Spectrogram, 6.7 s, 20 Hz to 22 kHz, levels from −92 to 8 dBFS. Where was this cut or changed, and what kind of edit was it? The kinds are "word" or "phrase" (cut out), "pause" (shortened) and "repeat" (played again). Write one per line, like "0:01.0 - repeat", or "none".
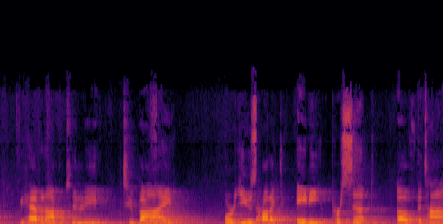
0:03.8 - word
